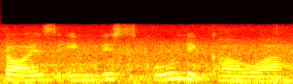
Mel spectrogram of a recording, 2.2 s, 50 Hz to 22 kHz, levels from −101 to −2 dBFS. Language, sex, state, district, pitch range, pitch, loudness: Hindi, female, Punjab, Pathankot, 175-220 Hz, 195 Hz, -17 LUFS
